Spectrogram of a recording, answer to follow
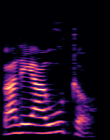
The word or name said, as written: Baleaooto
